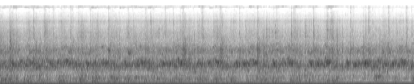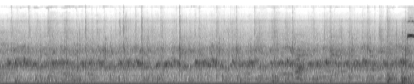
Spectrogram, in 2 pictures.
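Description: Two jump ropes spinning and slapping a rubber gym floor, with the jumpers' feet landing, in a fast, continuous patter of ticks over a steady whir.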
